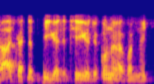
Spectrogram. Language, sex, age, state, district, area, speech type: Bengali, male, 18-30, West Bengal, Malda, rural, conversation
